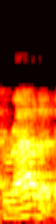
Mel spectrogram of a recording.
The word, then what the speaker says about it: burrata: Brittany said in the comments that burrata, is that how you say it? – Yeah, burrata.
